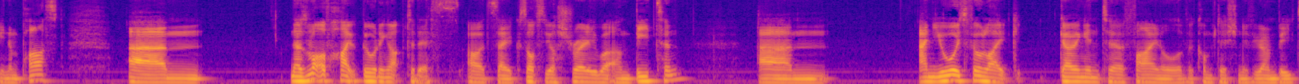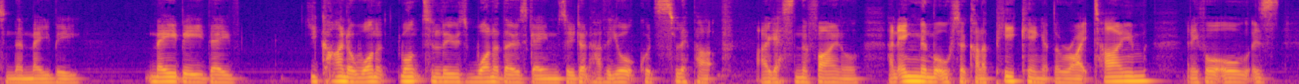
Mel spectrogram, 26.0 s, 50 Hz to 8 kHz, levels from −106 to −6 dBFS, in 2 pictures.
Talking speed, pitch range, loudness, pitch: 185 wpm, 90-120 Hz, -30 LUFS, 105 Hz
